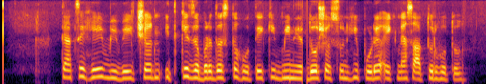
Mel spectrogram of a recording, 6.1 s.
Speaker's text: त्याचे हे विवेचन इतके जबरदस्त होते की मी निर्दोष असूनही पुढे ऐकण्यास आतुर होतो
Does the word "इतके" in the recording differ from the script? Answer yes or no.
no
